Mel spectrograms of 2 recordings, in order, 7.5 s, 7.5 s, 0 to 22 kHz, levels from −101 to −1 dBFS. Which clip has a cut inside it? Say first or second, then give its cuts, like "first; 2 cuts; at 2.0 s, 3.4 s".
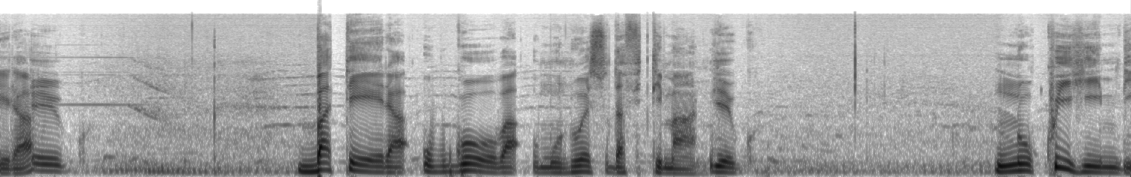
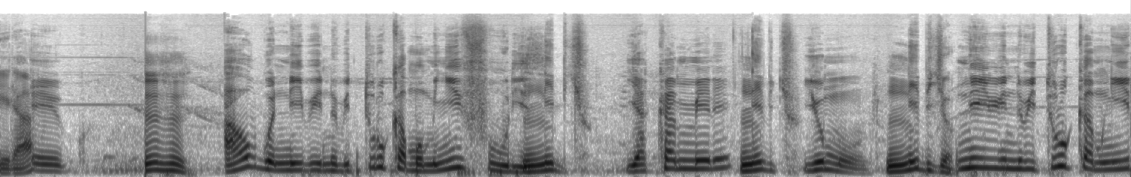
second; 1 cut; at 1.0 s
